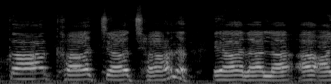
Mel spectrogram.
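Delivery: the teacher says का, खा, चा loud and drawn out for the class; loud drawn-out syllables. Shown as a demonstration. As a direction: call out each syllable loudly, stretched. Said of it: "र को किस प्रकार से हम लोग इसको टुकड़ा कर सकते हैं". (अक्षर ज़ोर से खींचकर बोलना)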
